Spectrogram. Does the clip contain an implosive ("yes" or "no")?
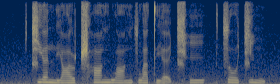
no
